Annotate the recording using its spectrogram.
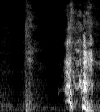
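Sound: sneeze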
